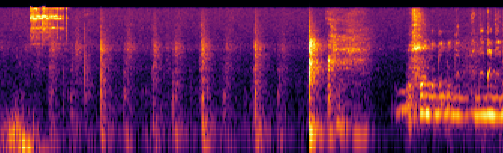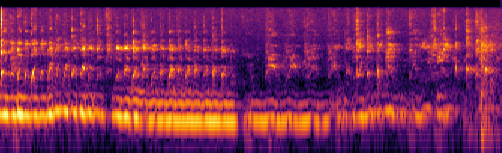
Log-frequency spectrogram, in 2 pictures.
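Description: Clicks, knocks and rustling during the first three seconds as a man moves about and settles into a desk chair. Then, from about three and a half seconds in, a long wordless vocal noise from the man as he stretches, held for over four seconds and dropping lower in pitch partway through.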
